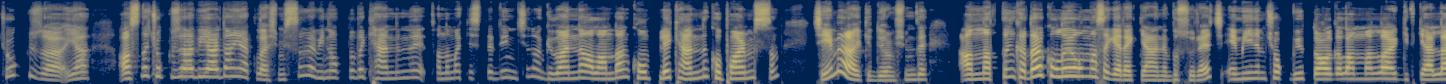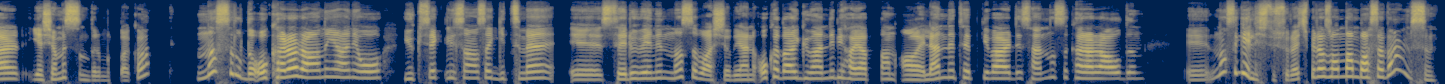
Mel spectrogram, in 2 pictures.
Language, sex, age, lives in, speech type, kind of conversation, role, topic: Turkish, female, 20-24, France, conversation, podcast, host, Başarı ile tatmin arasındaki farkı nasıl açıklarsın?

